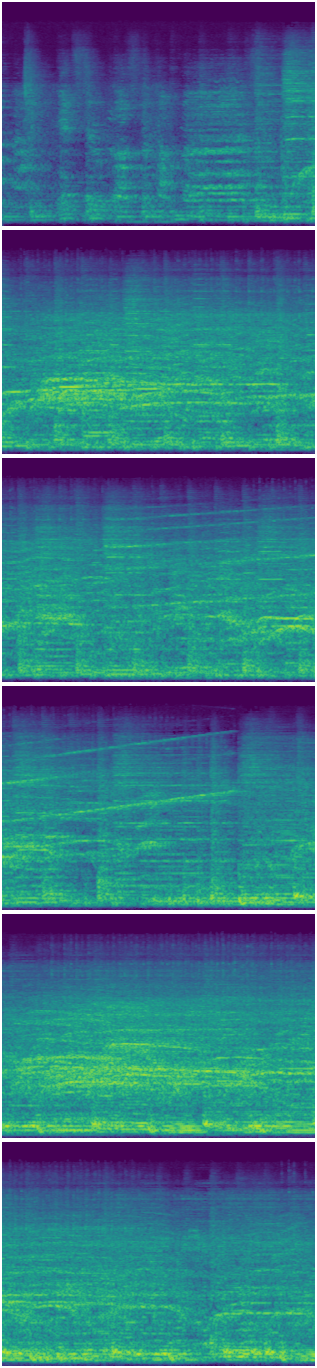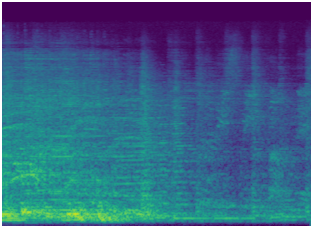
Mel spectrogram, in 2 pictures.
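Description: Mixed show choir singing with instrumental accompaniment, building from quiet to full voice within the first few seconds. A rising sweep climbs over the music in the middle and cuts off suddenly.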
